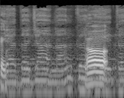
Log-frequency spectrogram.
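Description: Background vocal chanting over a steady low held drone, with one short, louder vocal sound near the end.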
